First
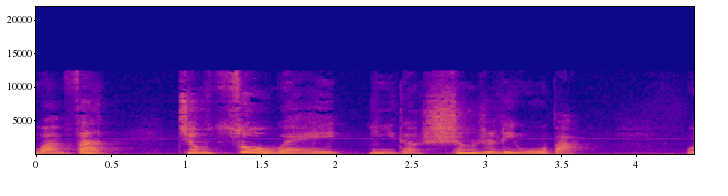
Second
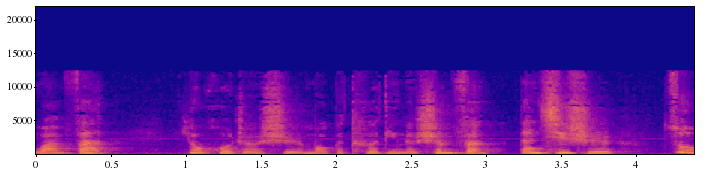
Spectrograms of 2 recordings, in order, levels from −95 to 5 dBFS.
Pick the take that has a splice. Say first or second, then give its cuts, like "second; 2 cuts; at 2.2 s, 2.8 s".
second; 2 cuts; at 0.9 s, 3.1 s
